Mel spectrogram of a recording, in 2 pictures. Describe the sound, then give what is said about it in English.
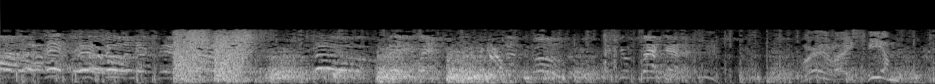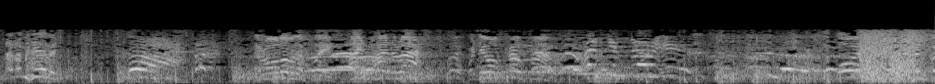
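Gunfire in a shootout out in the moonlight: a steady stream of sharp, loud shots and cracks, some overlapping in quick bursts, with indistinct voices and shouting mixed in throughout. “There's so much lead flying around.”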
